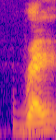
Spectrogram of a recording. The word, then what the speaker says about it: Rey: like I think uh Rey is that how you is that how to pronounce that Ray yes okay uh I think you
